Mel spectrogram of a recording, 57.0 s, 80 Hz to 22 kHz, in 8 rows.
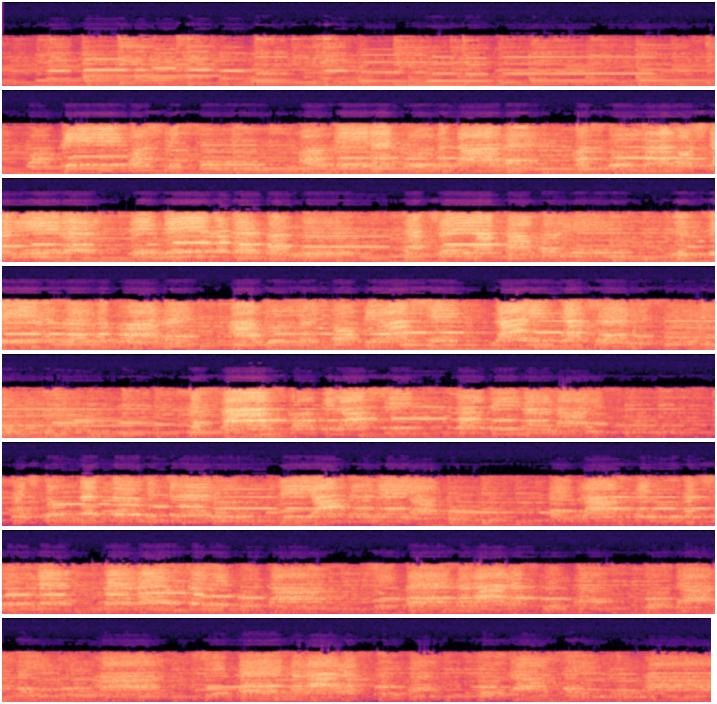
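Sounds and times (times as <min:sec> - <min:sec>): strummed acoustic guitar: 0:00.0 - 0:57.0
mixed choir singing a hymn: 0:07.3 - 0:57.0.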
